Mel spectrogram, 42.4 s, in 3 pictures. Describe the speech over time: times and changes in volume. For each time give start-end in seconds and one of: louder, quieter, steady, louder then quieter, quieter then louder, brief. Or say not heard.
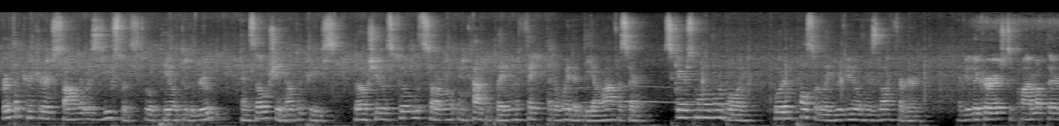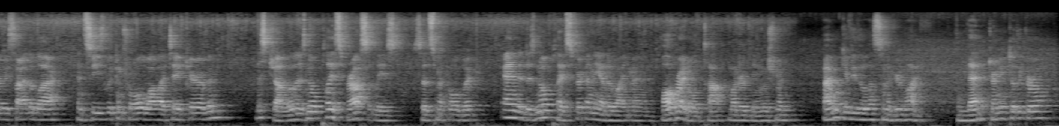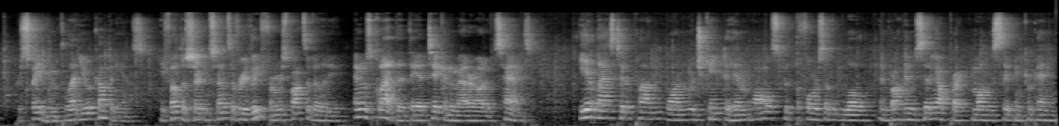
0.0-42.3 steady.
